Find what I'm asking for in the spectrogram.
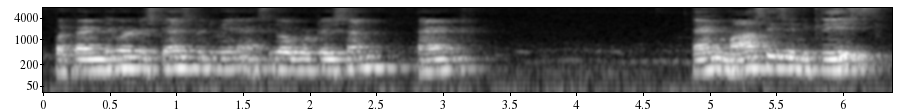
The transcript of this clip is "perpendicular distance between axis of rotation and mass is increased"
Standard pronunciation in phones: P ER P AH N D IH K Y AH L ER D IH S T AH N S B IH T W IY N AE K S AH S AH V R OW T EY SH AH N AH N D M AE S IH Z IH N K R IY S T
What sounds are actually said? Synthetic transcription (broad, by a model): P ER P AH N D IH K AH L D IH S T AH S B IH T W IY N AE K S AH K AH P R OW T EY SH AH N AH N D M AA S IH Z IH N K R IY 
